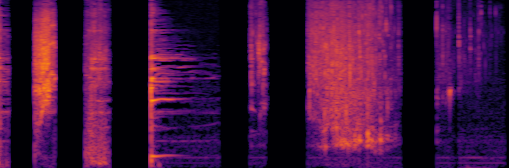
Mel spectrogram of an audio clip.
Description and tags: Tea-Can-Samples
samples from an IKEA aluminium tea can
canister, aluminium, metal, compilation, water, pour, tea-can, drip, liquid, tea, open-can, fluid, pouring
